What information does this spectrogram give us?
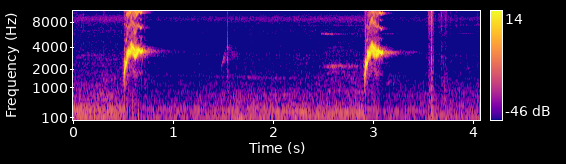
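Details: Morning song of a red-whiskered bulbul, 'old forest voice' style, used as lure audio for training birds: two bright, upward-sweeping whistled notes about two and a half seconds apart, then a faint click.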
